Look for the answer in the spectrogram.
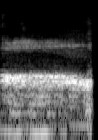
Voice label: "WILD CAT", SHOUTS; Best Service; Hyper Dance

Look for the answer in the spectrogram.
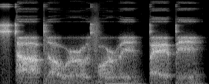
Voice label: STOP WORLD, Funky Vocals; USB Soundscan vol.18; AKAI; COMPUTER

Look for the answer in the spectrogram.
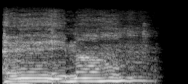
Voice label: male d# 130, short hooks, Dance Voice; Mutekki Media; Dance Ultra Voice VOL-1

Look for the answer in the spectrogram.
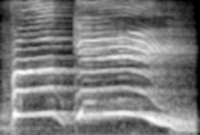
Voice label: "FUUNKYY", SHOUTS; Best Service; Hyper Dance

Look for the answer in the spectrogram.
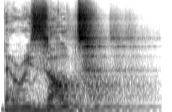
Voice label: male, Dance spoken hooks

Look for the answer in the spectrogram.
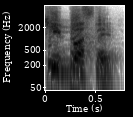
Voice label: Male FX Vocals; Houseworx

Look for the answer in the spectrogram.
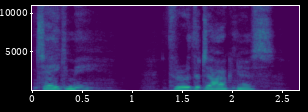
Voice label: fem spo, Vocals

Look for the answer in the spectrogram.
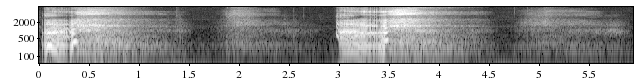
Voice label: Excited, Hip-Hop and RnB Vocals

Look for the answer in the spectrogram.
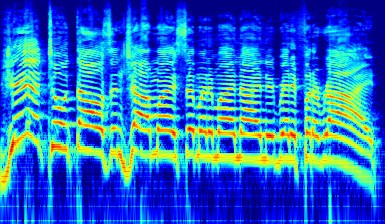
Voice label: "Yeah", Vocals Male; Sonic Foundry (Sony Creative Software); World Pop

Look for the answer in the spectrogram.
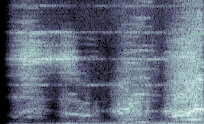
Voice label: VOICE, VOICE-FX

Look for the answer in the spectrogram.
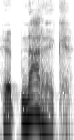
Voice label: "hypnotic", spoken; Techno Trance Essentials

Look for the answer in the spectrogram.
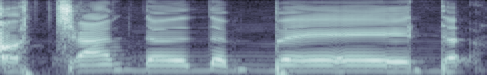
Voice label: "to the beat", Funky Vocals; USB Soundscan vol.18; AKAI

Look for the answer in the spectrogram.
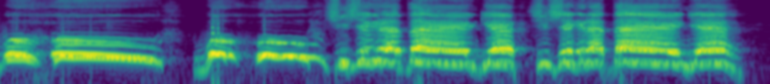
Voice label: Male Vocal

